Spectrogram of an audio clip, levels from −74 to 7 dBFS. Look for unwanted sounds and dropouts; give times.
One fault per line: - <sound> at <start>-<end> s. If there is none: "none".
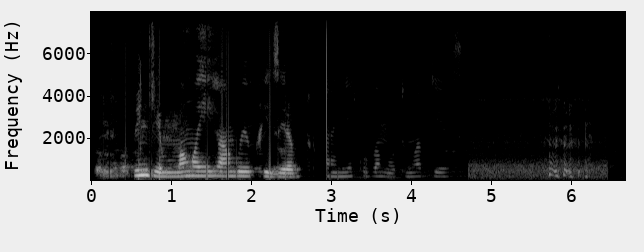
- laugh at 5.6-6.3 s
